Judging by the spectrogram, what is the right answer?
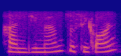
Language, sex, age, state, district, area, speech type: Punjabi, female, 18-30, Punjab, Shaheed Bhagat Singh Nagar, urban, conversation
